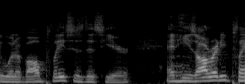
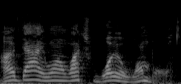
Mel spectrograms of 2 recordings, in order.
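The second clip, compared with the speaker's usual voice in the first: put-on sing-song young child's voice; 4 semitones higher than usual. Teasing the other speaker's slurred word by imitating a daughter's voice. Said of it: "You're like my daughter".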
